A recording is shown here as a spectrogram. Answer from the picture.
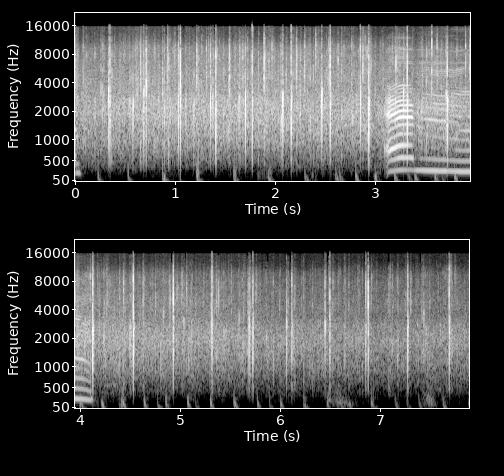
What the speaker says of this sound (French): je voudrais un gros applaudissement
